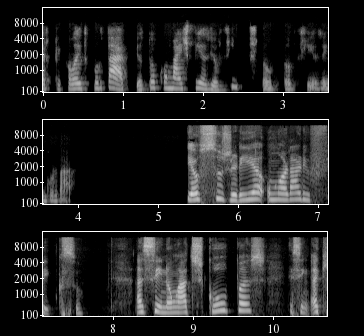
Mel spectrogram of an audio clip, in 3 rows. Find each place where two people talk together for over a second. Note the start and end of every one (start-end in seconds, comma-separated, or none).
none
